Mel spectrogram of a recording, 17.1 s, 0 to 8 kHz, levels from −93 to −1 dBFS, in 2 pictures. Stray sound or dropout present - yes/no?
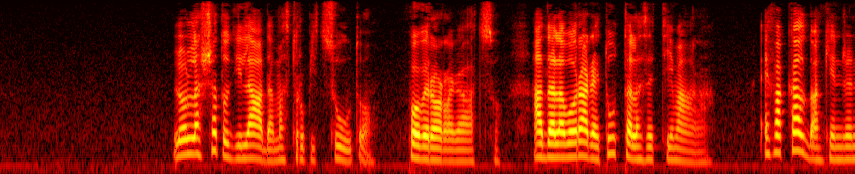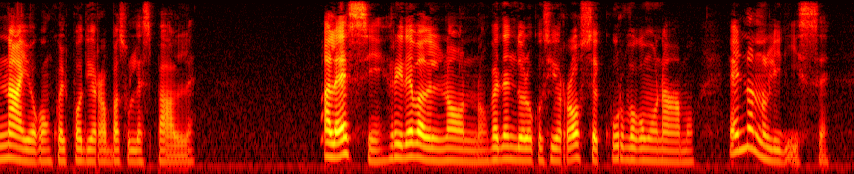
no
